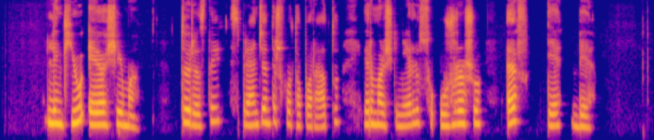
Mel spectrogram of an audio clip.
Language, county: Lithuanian, Klaipėda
